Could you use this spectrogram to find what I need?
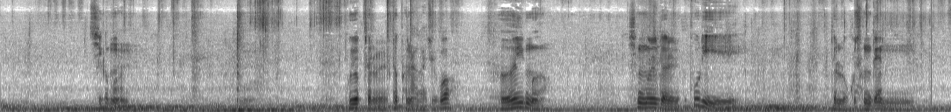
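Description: Fingers rustle and crackle through dry leaf litter.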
